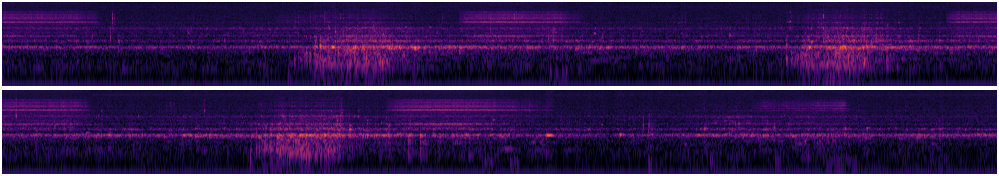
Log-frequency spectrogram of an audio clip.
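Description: Scuba diver breathing on a regulator, heard underwater: a hiss on each inhale and a rush of exhaust bubbles on each exhale, about every seven seconds. Three loud bubbling exhales come at intervals. A steady hum runs underneath.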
